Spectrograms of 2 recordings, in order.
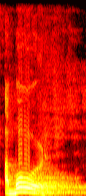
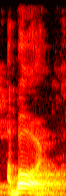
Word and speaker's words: aboard: Aboard, aboard, aboard, board, board. B is second part, second syllable, B. This is A is first syllable. So this is weak prefix, A.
